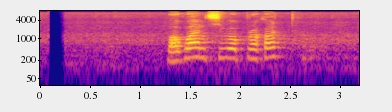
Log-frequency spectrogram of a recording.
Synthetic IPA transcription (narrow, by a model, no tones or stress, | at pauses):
bʱʌɡwansiwʌprʌkʌʈ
